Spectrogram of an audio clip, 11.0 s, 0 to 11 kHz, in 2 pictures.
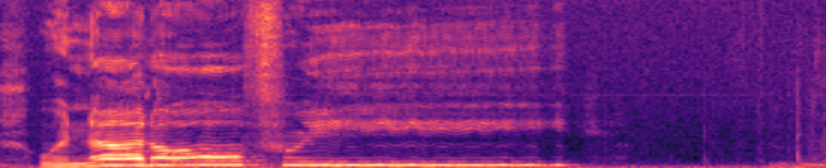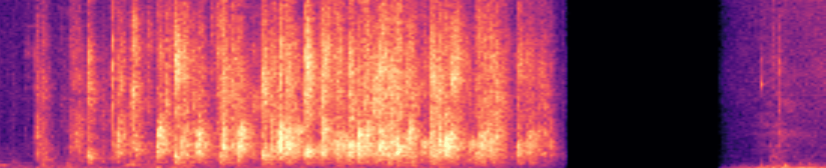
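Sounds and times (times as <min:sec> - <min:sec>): audience applause: 0:05.1 - 0:09.3.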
